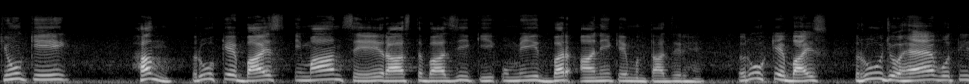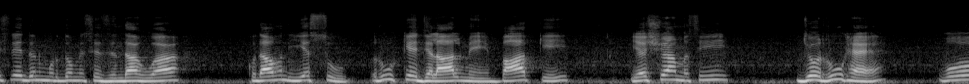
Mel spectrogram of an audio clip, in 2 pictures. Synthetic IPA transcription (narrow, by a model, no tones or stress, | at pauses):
kjõːki | hɐm | ɾuːɦkebaːɪsiːmaːnseɾaːst̪baːzikiʔʊmːiːd̪̚bəɾaːnekemʊ̃nt̪aːzɪɾɦɛ̃ː | ɾuːɦkebaːɪs | ɾuːɦd͡ʒoːɦɛʋot̪iːsɾed̪ɪnmʊɾd̪õmẽsezɪ̃nd̪aɦʊa | xʊd̪aːʋə̃nd̪jiːsu | ɾuːɦked͡ʒɐlaːlmẽbaːp̚ki | jɐːʃʊamɐsiːɦ | d͡ʒoːɾuːɦɦɛː | ʋoː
